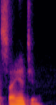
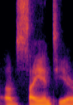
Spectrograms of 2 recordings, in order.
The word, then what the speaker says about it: Scientia: I've been pronouncing it wrong. – It's okay. We actually have a shirt that says, however you say it, it means good research. And there's like three different pronunciations of Scientia or Scientia or Scientia. So we're all good.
